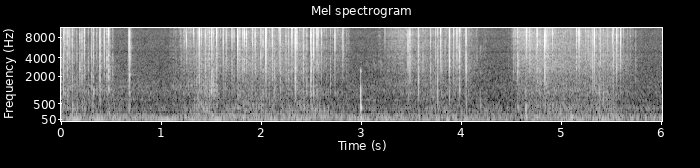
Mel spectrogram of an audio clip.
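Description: Long nails scratch across a large, thin sheet of green knitted plastic shade mesh netting. The result is bursts of dry, bright, crinkly scratching and rasping with quieter pauses between them.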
